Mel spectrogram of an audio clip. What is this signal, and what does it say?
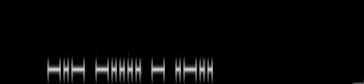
Morse code, heard as a keyed tone, about 37 wpm, 700 Hz. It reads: K6TL
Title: Speed Racing - USA 1x2 Call Signs 30wpm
